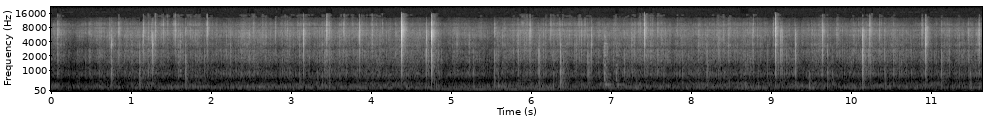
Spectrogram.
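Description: Charcoal lit for a sage smudging ritual crackles faintly, with sparse, irregular snaps and pops over a quiet, steady hiss.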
